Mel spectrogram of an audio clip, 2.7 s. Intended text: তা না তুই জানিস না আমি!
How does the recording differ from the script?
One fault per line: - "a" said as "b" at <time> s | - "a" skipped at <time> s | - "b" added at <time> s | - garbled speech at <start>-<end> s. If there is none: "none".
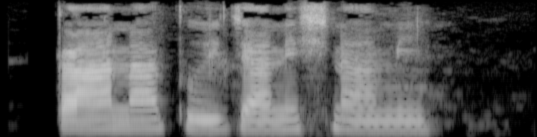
none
